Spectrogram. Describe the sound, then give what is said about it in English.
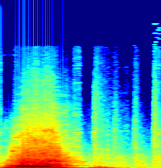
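A lumbering creature's mighty roar bursts out loud and deep, a broad rumbling bellow lasting about half a second before trailing off into softer growling breaths. “The creature lumbered over, scooping up Nick and let out another mighty roar.”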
